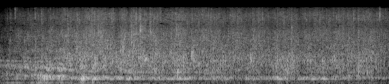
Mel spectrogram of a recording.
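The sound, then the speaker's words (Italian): A toilet flushes, a steady rushing gush of water that holds strong for a few seconds without a break, with no voices over it. “Ora, fatemi una cortesia, prendete tutti i dati che vi ho elencato, avvolgeteli accuratamente nella carta igienica, gettate Svuotateli e tirate lo sciacquone.”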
